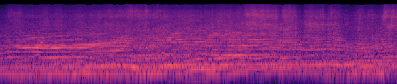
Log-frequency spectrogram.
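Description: Several stock car engines running hard together, their pitches rising and falling as the cars race past and change speed.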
